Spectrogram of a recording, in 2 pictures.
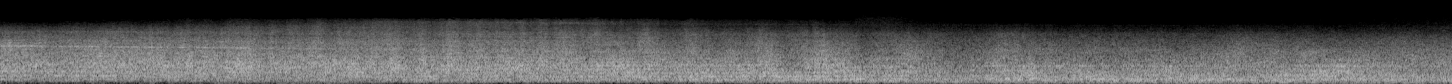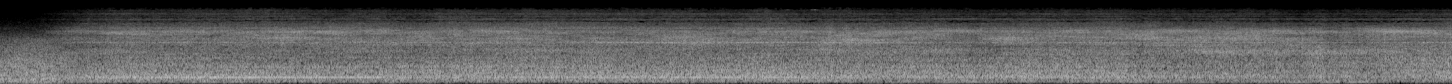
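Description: Airliner jet engines running loud and steady, a dense rush with a faint high whine that falls slightly near the start. About halfway through, the sound changes abruptly to a brighter jet noise with a steady whine on top.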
